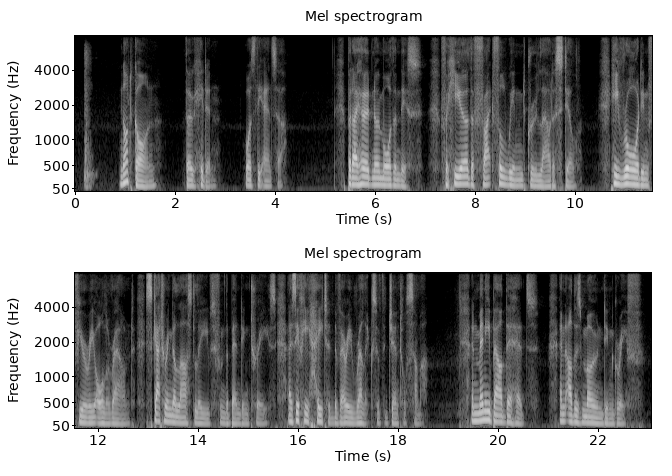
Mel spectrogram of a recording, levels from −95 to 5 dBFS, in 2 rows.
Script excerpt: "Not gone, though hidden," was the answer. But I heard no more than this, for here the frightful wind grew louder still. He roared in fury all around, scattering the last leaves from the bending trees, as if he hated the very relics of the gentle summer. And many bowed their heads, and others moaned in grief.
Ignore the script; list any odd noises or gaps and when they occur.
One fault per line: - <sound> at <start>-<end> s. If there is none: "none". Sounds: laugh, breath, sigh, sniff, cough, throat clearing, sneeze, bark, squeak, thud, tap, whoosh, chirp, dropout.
- tap at 0.2-0.5 s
